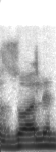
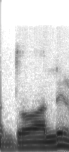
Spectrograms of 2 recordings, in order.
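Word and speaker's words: الضالين: অতএব ওয়ালা জোয়ালিন পড়লে কোনো ভুল নাই, ওয়ালা দোয়ালিন ওয়ালা জোয়ালিন বোথ আর কারেক্ট।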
